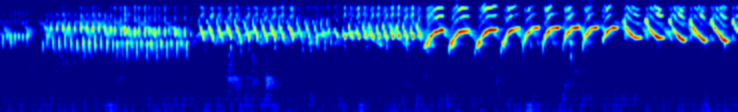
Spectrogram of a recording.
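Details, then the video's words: Early-morning training song of a Timbrado canary: a dense buzzing trill, then a fast rattle, followed by repeated arched whistled notes at a steady pace. "Canary Singing-Timbrado Thanh Yến Luyện Hót Sáng Sớm"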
